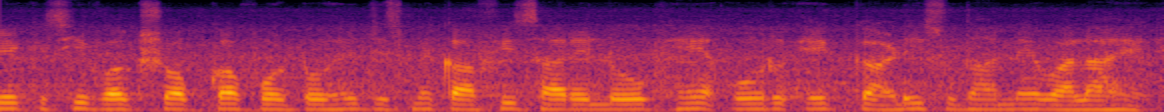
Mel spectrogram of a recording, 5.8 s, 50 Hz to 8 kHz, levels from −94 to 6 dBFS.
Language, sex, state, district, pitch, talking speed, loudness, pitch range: Hindi, male, Bihar, Saran, 135 Hz, 175 wpm, -21 LUFS, 130-145 Hz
